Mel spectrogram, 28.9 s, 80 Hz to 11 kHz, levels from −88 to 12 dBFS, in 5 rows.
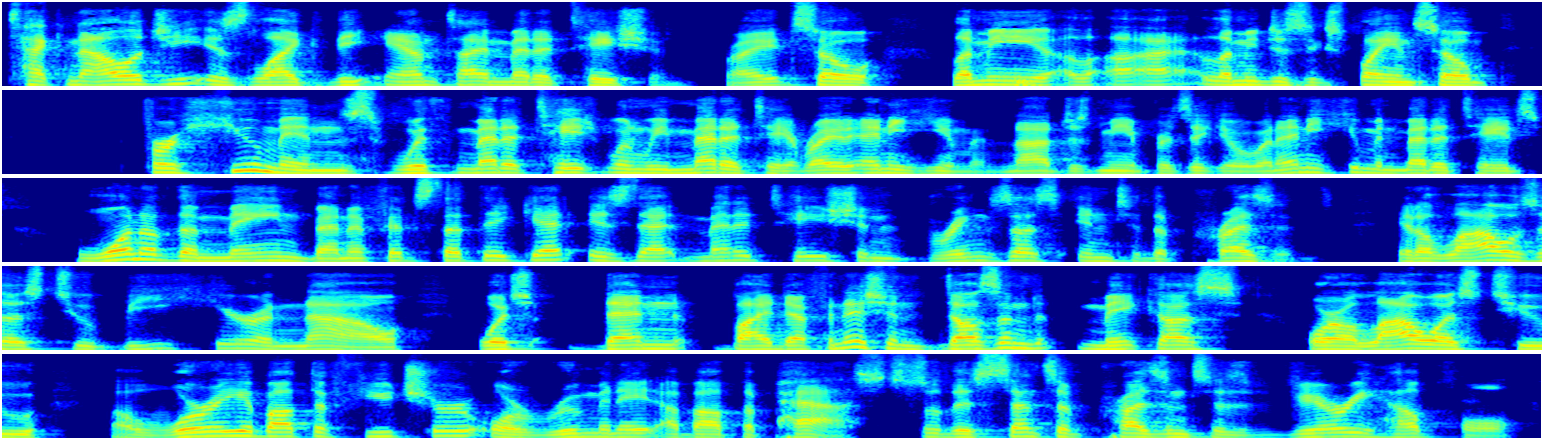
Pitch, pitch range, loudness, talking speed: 135 Hz, 125-150 Hz, -25 LUFS, 185 wpm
